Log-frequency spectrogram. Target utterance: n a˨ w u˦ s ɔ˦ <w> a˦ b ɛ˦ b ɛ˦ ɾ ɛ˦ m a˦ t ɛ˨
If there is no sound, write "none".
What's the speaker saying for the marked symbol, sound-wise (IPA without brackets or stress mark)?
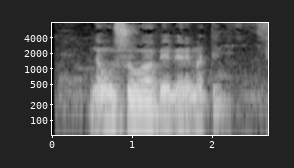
w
